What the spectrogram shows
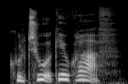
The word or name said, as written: kulturgeograf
